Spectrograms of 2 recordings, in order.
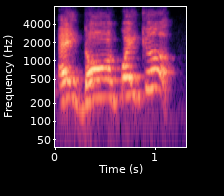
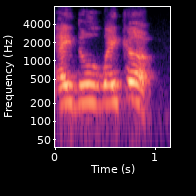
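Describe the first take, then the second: First: Raised, higher voice to rouse a sleeper; retold firm wake-up call. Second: Said in the usual way. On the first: Waking the snoring cellmate on a second try, raised voice. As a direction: imitate calling someone awake.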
